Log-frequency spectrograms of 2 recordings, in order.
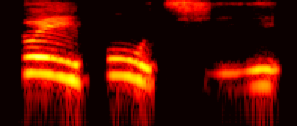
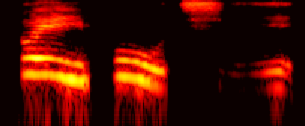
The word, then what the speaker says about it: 对不起: Dui bu qi. Ya. Tulisnya kan D, U, I. Benar nggak? Nah, tadi waktu saya bilang, saya baca D dibaca T. UI bacanya ada E di tengah-tengah. Jadi tui. 对不起, 对 ada 4.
